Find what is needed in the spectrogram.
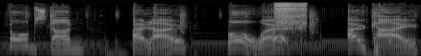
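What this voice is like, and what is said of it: Video game peasant character voice. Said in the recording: “Otis is supposed to sound like a Warcraft 3 peasant”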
